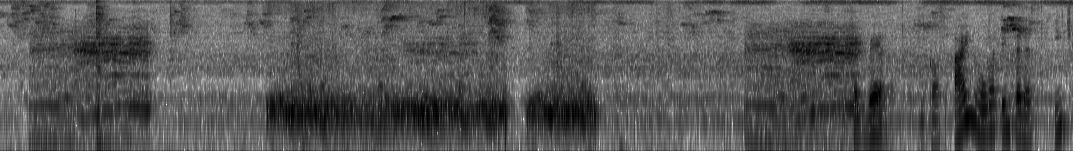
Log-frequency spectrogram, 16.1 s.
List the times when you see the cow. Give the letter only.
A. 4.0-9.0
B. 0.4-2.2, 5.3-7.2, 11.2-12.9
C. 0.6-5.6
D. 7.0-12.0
B.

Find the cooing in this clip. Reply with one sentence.
You can hear the cooing from 4.0 to 9.0 s.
